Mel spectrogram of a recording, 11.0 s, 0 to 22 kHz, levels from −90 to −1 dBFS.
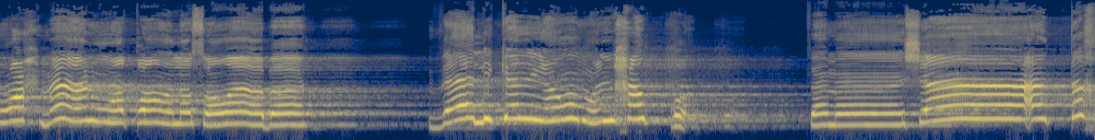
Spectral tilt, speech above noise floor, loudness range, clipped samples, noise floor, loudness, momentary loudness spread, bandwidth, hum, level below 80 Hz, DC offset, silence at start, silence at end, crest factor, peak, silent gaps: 1 dB/octave; 30 dB; 5 LU; under 0.1%; -44 dBFS; -13 LUFS; 13 LU; over 20 kHz; none; -78 dBFS; under 0.1%; 0 s; 0 s; 14 dB; 0 dBFS; none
